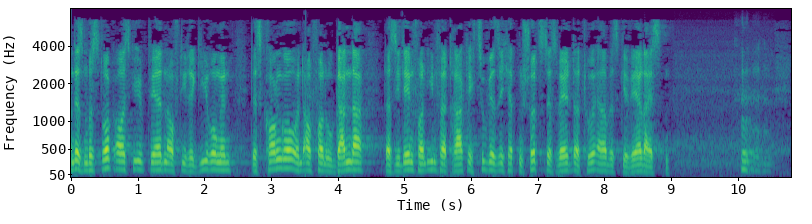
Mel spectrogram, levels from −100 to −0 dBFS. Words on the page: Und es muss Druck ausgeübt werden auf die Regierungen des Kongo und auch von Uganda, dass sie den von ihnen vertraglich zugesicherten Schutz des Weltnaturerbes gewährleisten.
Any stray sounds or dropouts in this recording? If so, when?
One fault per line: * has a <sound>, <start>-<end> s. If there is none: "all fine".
* has a laugh, 9.9-10.5 s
